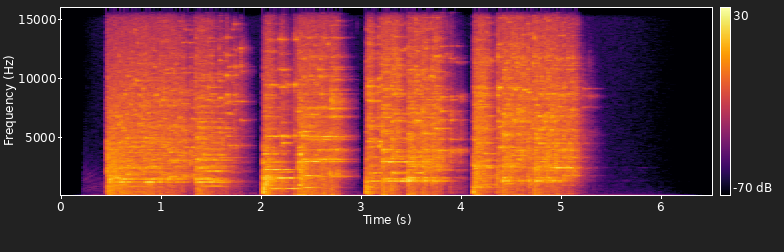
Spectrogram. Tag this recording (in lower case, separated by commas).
shatter, glass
